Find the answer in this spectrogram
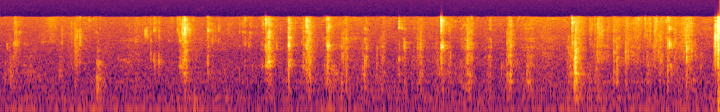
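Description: A person chewing pizza close to the microphone, with scattered small clicks through the chewing.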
